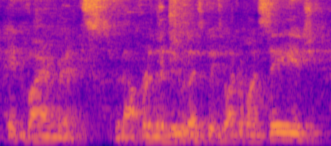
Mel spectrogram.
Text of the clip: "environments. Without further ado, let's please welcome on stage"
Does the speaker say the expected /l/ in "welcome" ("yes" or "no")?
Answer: no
